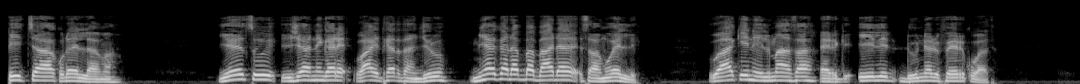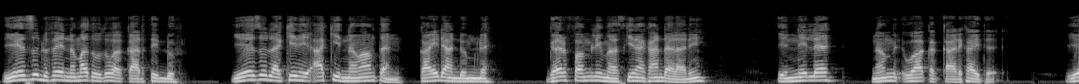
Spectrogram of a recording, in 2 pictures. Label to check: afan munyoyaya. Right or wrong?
Right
